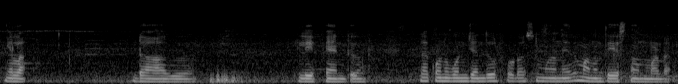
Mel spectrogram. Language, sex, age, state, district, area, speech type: Telugu, male, 30-45, Andhra Pradesh, Alluri Sitarama Raju, rural, spontaneous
